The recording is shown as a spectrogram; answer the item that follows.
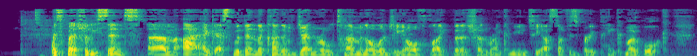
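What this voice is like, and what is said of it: British accent. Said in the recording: “As you can tell by my voice, I'm from the UK.”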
